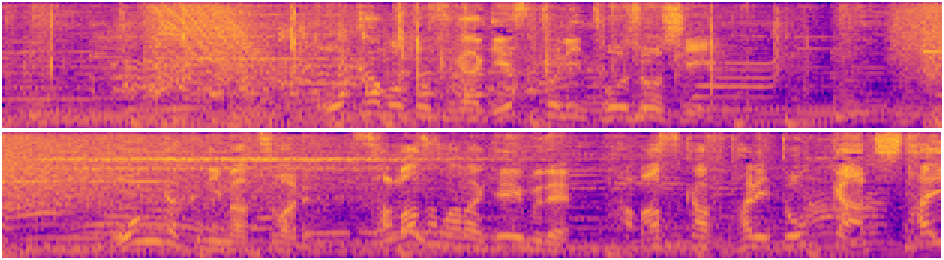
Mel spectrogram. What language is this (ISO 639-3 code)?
jpn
